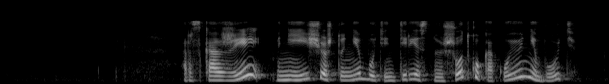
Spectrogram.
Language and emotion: Russian, positive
